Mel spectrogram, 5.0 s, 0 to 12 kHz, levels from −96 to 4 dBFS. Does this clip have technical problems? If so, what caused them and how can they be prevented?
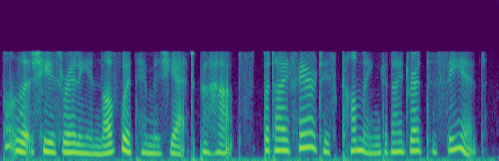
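No, this recording has no technical problems.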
